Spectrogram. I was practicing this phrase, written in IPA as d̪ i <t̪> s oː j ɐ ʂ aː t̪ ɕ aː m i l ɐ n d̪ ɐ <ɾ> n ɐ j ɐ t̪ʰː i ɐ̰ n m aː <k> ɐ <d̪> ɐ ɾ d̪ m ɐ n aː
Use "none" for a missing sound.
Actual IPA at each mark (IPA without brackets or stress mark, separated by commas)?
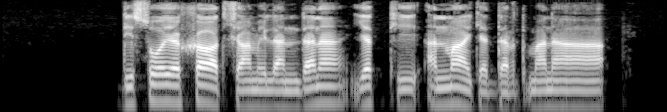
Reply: none, none, k, d̪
